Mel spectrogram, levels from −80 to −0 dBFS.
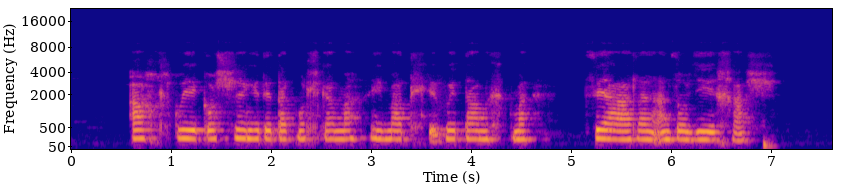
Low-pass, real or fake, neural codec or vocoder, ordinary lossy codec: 7.2 kHz; real; none; Opus, 32 kbps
